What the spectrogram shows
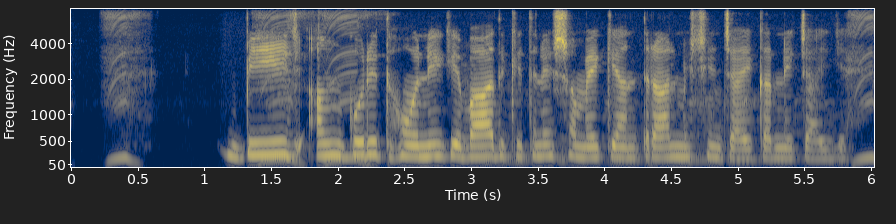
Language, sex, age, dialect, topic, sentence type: Hindi, female, 41-45, Garhwali, agriculture, question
